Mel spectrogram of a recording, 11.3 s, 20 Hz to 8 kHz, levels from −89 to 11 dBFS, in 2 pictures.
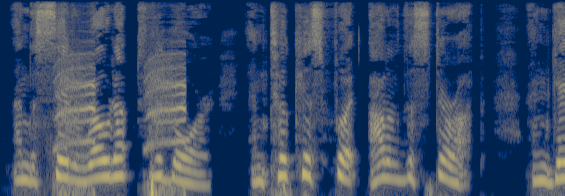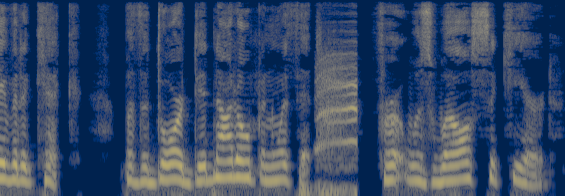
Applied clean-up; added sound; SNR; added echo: classical method Wiener filter.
